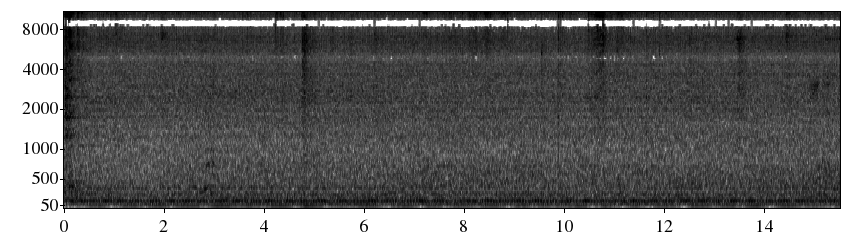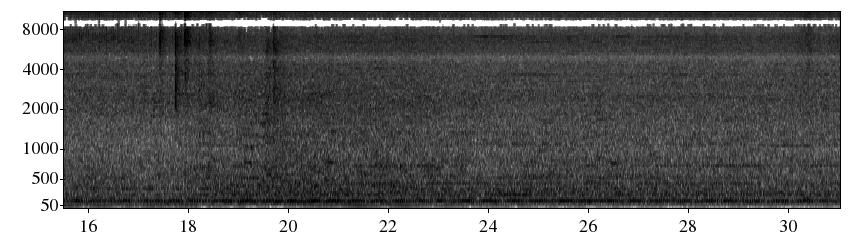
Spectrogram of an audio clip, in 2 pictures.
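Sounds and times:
refrigerated display case humming: 0:00.0 - 0:31.0.

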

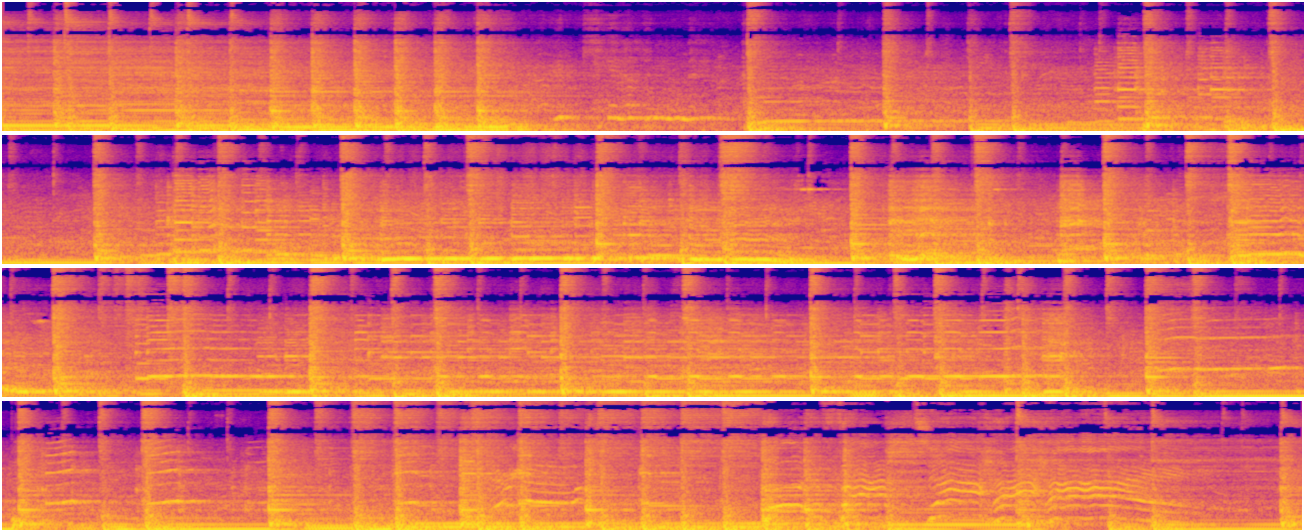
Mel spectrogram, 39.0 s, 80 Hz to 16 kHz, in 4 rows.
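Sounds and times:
bass line: 0:00.0 - 0:04.4, 0:05.6 - 0:39.0
electric guitars sustained notes: 0:05.6 - 0:39.0.

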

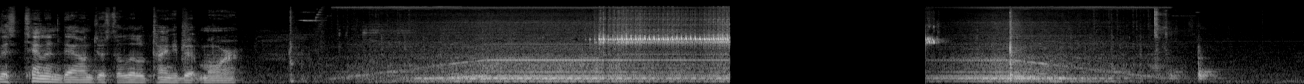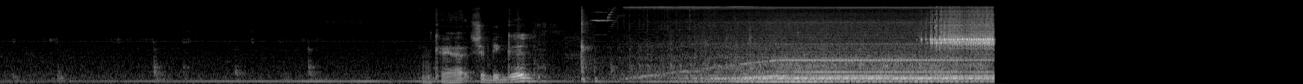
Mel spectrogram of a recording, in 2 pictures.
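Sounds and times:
lathe motor whine: 0:03.3 - 0:07.3, 0:09.3 - 0:11.6, 0:19.3 - 0:23.0
turning tool cutting wood: 0:03.3 - 0:07.3, 0:09.3 - 0:11.7, 0:19.3 - 0:23.0
high-pitched squeal: 0:05.8 - 0:07.3, 0:22.1 - 0:23.0.

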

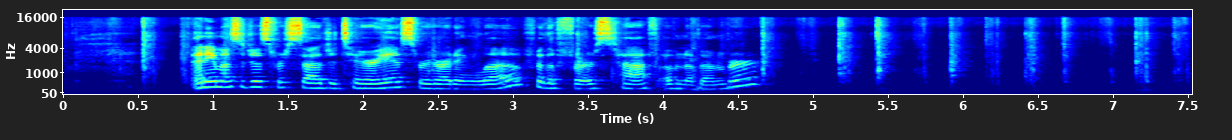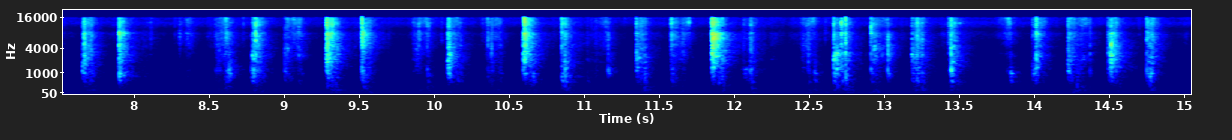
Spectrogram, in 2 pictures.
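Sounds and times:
cards being shuffled: 0:00.0 - 0:15.0.

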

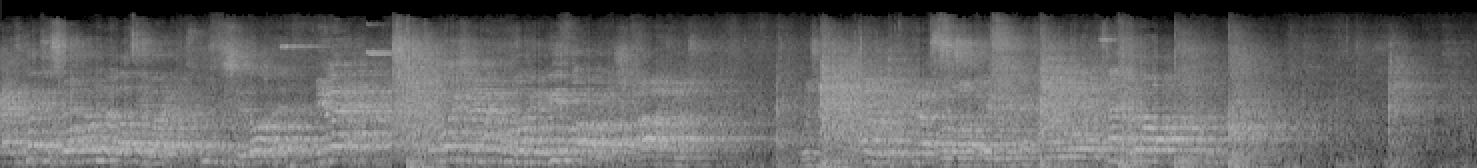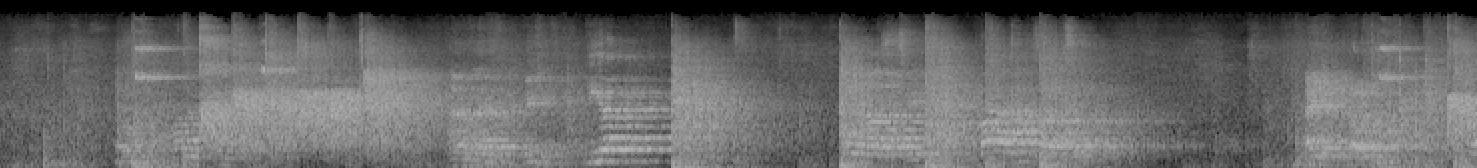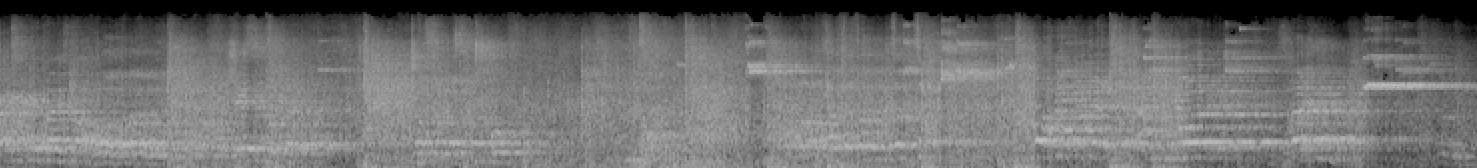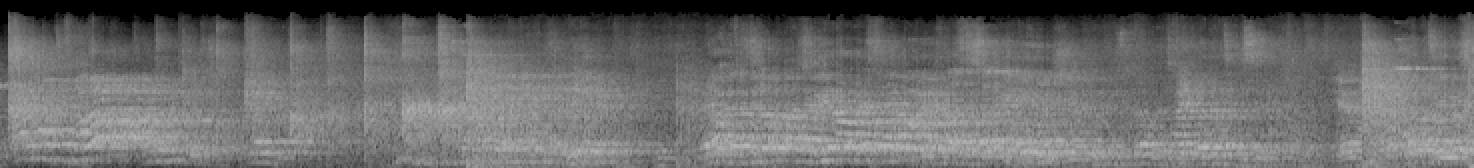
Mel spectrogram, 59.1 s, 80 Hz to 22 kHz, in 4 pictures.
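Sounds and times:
basketball bouncing on wooden floor: 0:10.4 - 0:12.6, 0:33.1 - 0:39.9, 0:40.6 - 0:41.2.

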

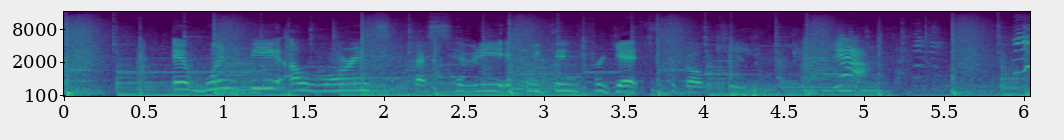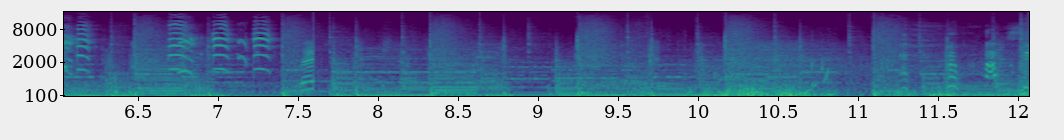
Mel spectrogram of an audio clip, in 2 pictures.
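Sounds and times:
background music: 0:00.0 - 0:12.0
squeaky dog toy squeaks: 0:05.2 - 0:07.6.

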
